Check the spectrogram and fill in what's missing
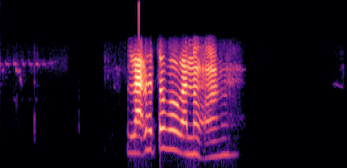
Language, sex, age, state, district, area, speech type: Santali, female, 18-30, West Bengal, Jhargram, rural, conversation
